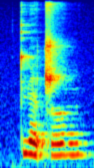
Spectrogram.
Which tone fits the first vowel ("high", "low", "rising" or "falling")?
falling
